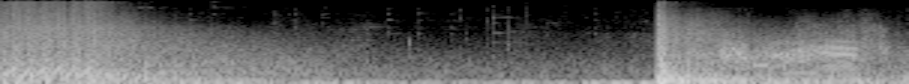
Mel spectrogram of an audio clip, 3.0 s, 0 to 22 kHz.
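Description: Bursts of MG42 machine gun fire in the Company of Heroes 2 video game, loud rattling volleys that ease off briefly before a sharp, heavy burst resumes near the end.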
